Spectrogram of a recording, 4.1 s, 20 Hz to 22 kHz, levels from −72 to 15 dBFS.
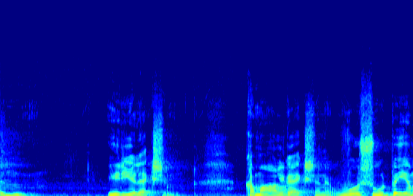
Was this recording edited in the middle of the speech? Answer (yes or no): no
